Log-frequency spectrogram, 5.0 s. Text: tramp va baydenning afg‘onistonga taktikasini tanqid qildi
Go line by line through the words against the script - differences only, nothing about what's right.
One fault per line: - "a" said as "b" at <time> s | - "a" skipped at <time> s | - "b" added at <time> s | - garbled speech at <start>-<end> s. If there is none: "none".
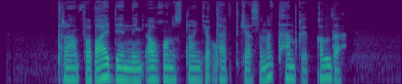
none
